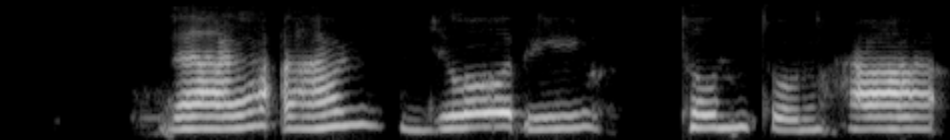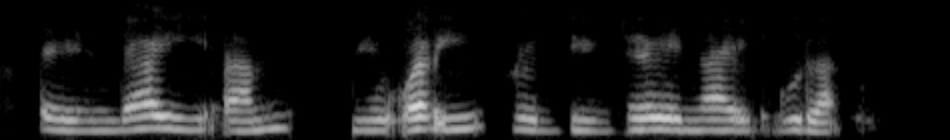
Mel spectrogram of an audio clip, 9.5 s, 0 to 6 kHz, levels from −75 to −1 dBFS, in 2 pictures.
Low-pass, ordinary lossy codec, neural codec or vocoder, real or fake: 5.4 kHz; AAC, 48 kbps; codec, 24 kHz, 1.5 kbps, HILCodec; fake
